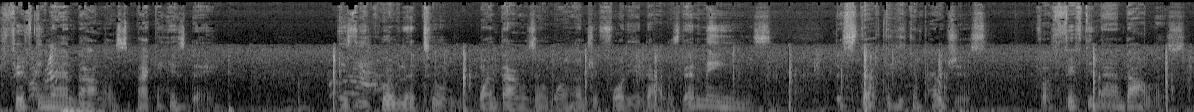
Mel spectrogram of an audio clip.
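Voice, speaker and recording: Over music in the background, a man with a fairly low pitch and lively intonation speaks at a moderate pace with long, frequent pauses. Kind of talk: casual commentary over archival footage.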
